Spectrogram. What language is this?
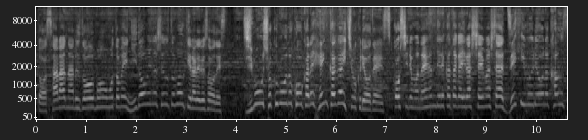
Japanese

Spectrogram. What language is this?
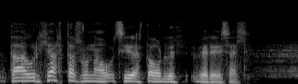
Icelandic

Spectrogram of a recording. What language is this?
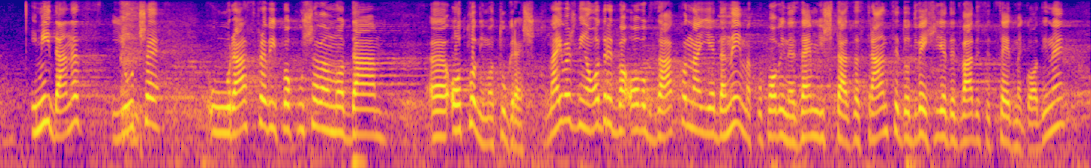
Serbian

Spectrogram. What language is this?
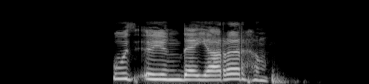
Bashkir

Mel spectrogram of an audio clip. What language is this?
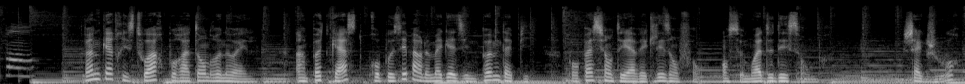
French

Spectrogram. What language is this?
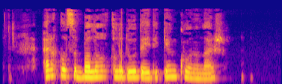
Uyghur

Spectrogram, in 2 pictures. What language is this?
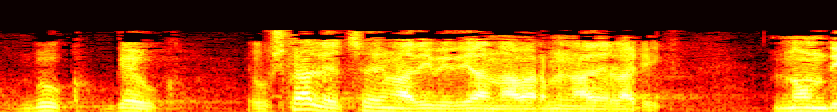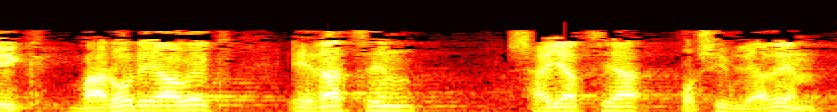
Basque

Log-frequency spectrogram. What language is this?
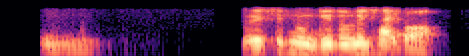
Manipuri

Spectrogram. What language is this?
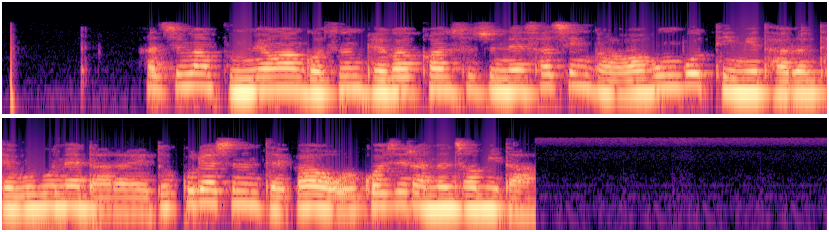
Korean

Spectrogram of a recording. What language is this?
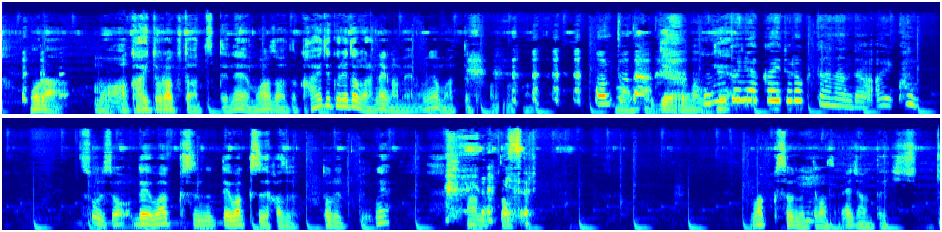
Japanese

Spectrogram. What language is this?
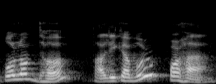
Assamese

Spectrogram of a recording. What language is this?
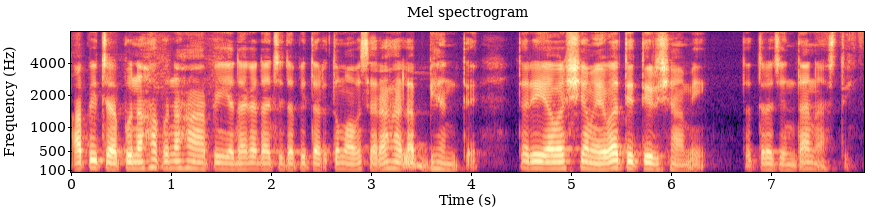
Sanskrit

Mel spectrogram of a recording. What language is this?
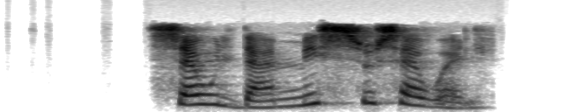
Kabyle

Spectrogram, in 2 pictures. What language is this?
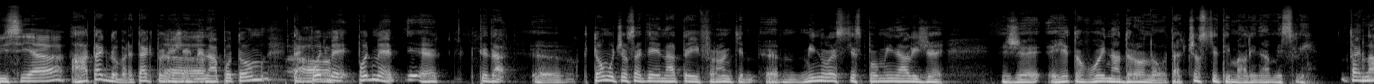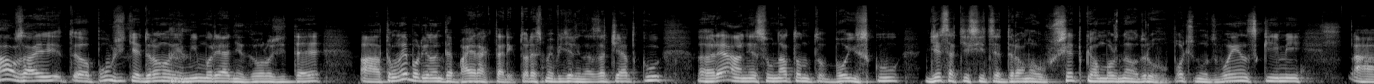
Slovak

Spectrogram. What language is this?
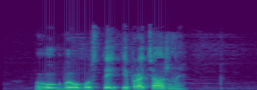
Belarusian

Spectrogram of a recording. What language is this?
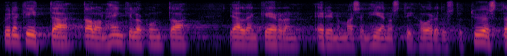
Finnish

